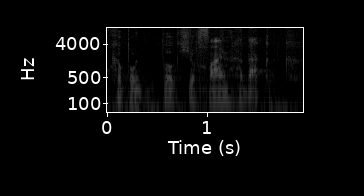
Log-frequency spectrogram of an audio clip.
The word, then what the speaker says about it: Habakkuk: Is that how you pronounce it? – Habakkuk. – Habakkuk. Sorry. Habakkuk.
